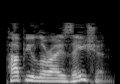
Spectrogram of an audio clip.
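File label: "popularisation", British English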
